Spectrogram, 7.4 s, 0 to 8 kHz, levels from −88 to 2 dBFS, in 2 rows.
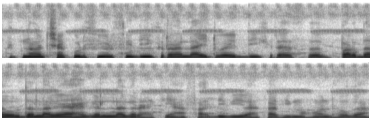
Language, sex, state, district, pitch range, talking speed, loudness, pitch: Hindi, male, Chhattisgarh, Sarguja, 115-125 Hz, 210 wpm, -16 LUFS, 120 Hz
